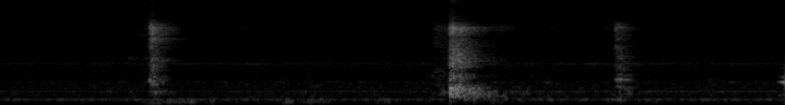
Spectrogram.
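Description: Sharp knocks and clacks ring out.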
